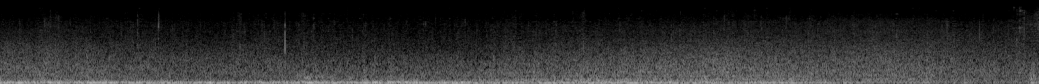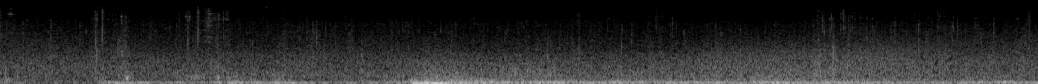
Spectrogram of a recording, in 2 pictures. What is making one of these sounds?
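Waves wash softly against a rocky shore.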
